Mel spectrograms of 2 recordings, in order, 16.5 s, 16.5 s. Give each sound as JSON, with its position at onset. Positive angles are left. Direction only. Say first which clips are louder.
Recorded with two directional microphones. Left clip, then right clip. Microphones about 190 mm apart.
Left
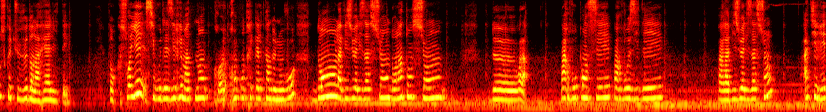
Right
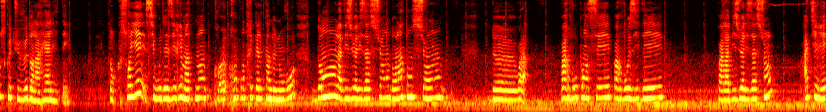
{"t": 0.0, "sound": "speech", "louder": "right 6 dB", "side_deg": 35}
{"t": 2.4, "sound": "a woman's voice", "louder": "right 1 dB", "side_deg": 40}
{"t": 9.8, "sound": "a woman's voice", "louder": "right 1 dB", "side_deg": 45}
{"t": 14.3, "sound": "a woman's voice", "louder": "right 2 dB", "side_deg": 45}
